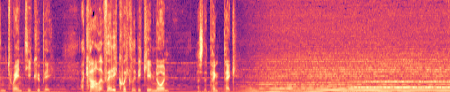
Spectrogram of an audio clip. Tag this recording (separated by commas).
Speech, Music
